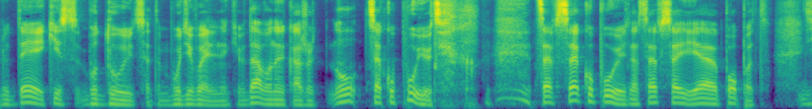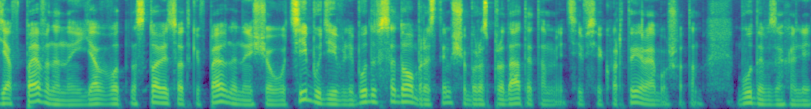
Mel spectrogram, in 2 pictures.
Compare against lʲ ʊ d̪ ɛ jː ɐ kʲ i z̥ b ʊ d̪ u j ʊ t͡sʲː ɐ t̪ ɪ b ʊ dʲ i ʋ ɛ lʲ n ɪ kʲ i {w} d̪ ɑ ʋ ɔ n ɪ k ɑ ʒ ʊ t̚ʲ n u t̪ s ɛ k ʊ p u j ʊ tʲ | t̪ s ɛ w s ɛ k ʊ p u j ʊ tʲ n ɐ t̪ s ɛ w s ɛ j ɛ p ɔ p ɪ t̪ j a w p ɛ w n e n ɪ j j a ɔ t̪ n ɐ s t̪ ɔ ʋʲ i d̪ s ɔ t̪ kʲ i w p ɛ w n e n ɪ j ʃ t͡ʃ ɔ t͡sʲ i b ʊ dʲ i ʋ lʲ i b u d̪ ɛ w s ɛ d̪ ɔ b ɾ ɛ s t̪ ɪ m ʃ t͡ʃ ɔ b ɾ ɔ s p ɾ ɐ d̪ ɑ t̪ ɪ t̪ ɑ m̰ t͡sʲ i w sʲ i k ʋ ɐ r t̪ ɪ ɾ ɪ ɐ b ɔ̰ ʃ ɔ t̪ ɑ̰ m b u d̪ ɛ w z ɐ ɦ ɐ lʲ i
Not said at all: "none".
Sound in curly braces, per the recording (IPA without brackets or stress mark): w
